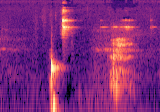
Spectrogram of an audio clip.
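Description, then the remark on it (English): A father makes a short, hollow pop with his mouth, followed by a quick higher click, then a faint breathy rustle and a sharp onset at the very end. “Dad, do your pop noise.”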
